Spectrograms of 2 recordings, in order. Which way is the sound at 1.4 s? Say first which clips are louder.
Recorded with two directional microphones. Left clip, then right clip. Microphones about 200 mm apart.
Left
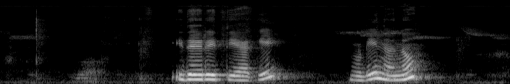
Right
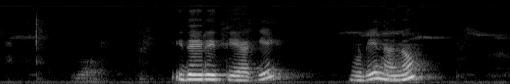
Left 3 dB; 15° left (ahead or behind).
